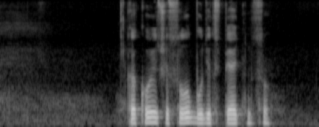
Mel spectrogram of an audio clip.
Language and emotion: Russian, neutral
